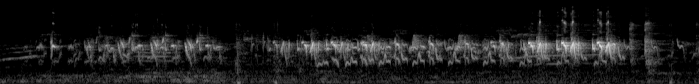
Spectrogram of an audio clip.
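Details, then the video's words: Breeding-condition female yellow-vented bulbul calling its mate: long, unbroken buzzy chattering with grating notes, rising in loudness toward the end with a few sharp clicks. "Trucuk Betina memanggil jantan MIYIK Birahi Tarung"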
